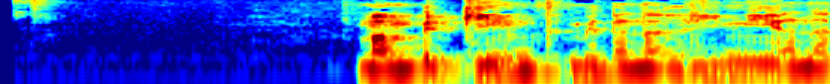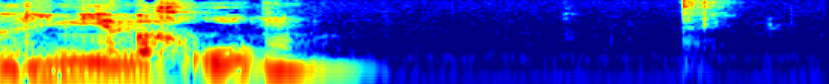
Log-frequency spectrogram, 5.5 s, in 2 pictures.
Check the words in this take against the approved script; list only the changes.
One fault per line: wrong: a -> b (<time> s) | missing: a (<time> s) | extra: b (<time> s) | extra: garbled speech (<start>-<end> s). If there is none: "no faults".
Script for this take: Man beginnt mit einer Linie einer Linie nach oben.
no faults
